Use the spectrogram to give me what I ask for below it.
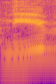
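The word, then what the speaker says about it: Niamh: like huh why Nave well Neeve is spelled n i a m h you get really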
